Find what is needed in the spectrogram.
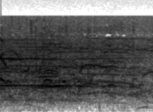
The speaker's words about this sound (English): I can hardly hear your call over here with the scream from the crowd on that one once he caught that ball.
